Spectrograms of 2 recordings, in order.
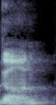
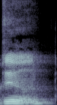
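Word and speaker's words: Dunne: Richard Dunn, or Dune, I don't know how to pronounce his name. – Yeah, you got it right the first time.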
